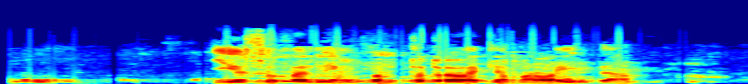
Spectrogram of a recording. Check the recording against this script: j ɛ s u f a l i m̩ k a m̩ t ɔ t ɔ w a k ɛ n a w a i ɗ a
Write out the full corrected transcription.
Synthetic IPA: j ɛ s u f a l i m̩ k a m̩ t ɔ t ɔ w a k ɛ m a w a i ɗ a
